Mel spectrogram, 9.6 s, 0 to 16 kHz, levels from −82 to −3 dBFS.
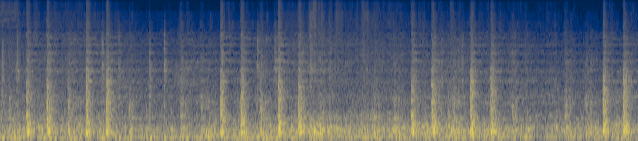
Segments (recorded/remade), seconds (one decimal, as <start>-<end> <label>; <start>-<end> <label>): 0.0-1.7 recorded; 1.7-2.3 remade; 2.3-4.9 recorded; 4.9-6.9 remade; 6.9-9.6 recorded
